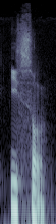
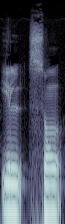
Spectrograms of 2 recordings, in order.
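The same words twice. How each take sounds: First: It is pronounced in a casual, reduced form. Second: It is pronounced carefully in its full form. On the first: "native speakers would say ils sont. It sounds pretty odd" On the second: "it's more like ils sont"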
